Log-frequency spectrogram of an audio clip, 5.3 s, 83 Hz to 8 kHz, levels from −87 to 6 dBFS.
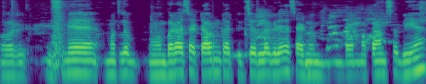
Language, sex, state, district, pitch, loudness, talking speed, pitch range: Hindi, male, Bihar, Sitamarhi, 145 Hz, -18 LUFS, 200 wpm, 140-150 Hz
